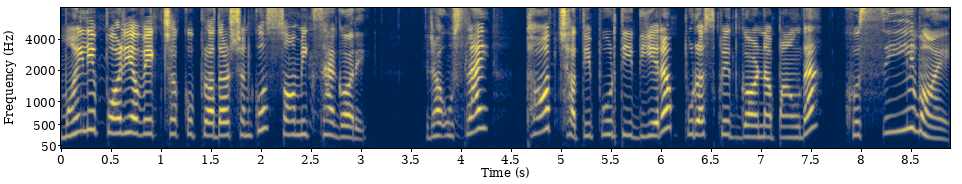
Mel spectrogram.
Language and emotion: Nepali, happy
